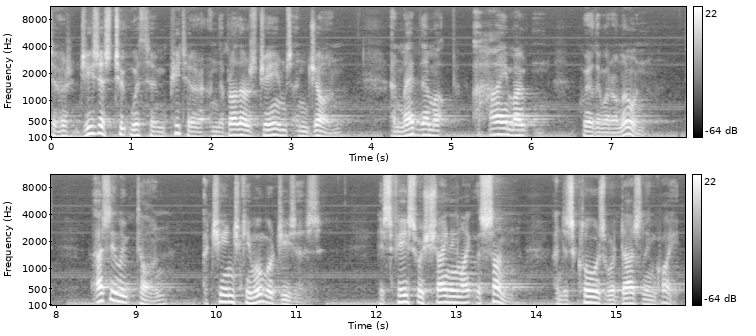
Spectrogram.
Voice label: read; Matthew 17: 1-9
